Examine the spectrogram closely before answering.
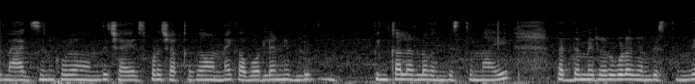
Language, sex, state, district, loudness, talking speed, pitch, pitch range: Telugu, female, Andhra Pradesh, Visakhapatnam, -25 LUFS, 165 wpm, 215 Hz, 205-225 Hz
